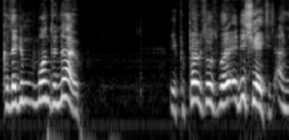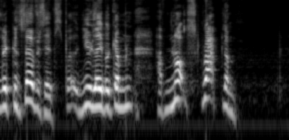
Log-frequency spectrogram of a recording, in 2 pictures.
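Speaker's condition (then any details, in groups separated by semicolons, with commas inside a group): Cerebral palsy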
